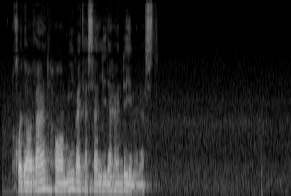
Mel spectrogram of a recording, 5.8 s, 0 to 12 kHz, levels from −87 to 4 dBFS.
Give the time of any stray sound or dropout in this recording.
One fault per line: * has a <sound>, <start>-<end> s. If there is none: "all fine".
all fine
